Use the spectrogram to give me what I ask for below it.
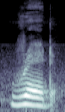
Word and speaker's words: read: different sound or pronunciation read red red it is having the pronunciation of the word red red red but its spelling is r e a d red then in the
